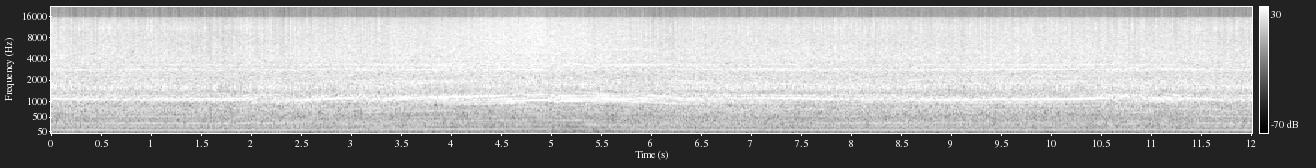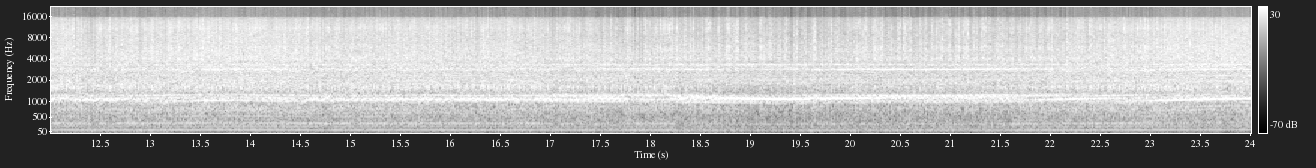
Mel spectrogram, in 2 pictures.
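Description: Ducati 748's V-twin engine running loud and hard at a high, fairly steady pitch, heard from on board the bike, with only small shifts in pitch as it is ridden through corners.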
